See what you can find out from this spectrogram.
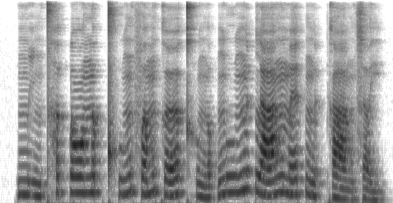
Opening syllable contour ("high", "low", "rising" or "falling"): low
